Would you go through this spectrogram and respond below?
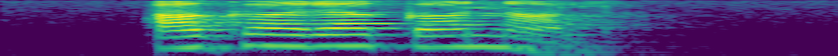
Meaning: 1. to turn into a farmstead 2. to be deserted, unpeopled
- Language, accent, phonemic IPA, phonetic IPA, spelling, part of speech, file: Armenian, Eastern Armenian, /ɑɡɑɾɑkɑˈnɑl/, [ɑɡɑɾɑkɑnɑ́l], ագարականալ, verb, Hy-ագարականալ.ogg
